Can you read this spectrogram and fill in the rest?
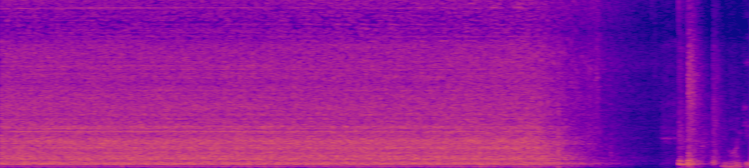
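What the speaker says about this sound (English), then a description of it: "we're just going to give that a quick blast with a hairdryer" Hairdryer blasting air over freshly painted Nighthaunt miniatures: a loud, steady whoosh running close for over five seconds, then cutting off, followed by a few faint clicks and handling noises.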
